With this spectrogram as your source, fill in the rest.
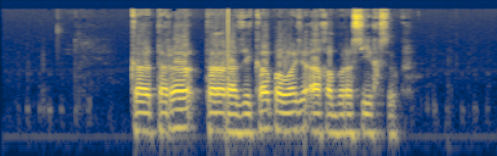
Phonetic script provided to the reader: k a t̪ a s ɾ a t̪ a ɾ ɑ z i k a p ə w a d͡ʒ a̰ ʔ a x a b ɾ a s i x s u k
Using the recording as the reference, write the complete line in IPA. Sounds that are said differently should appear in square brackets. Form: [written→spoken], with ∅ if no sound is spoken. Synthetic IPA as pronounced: k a t̪ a [s→∅] ɾ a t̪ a ɾ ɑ z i k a p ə w a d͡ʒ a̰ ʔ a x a b ɾ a s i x s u k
